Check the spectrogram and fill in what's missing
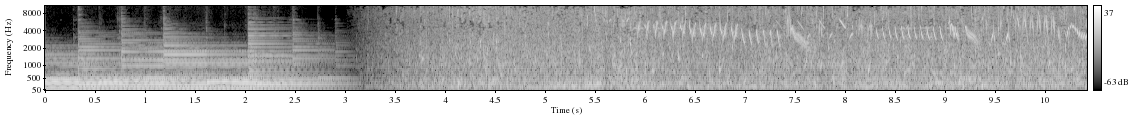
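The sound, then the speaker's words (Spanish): A brief musical passage fades away, giving way to the steady rush of the flowing Río Verde, a river in the state of Oaxaca, with birds chirping faintly above the continuous watery roar. “Conozcamos más de él a través de sus sonidos y de la gente que ahí habita.”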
